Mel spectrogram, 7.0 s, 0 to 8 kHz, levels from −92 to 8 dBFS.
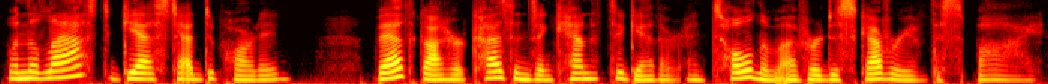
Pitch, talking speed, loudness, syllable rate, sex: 195 Hz, 190 wpm, -20 LUFS, 4.9 syllables/s, female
